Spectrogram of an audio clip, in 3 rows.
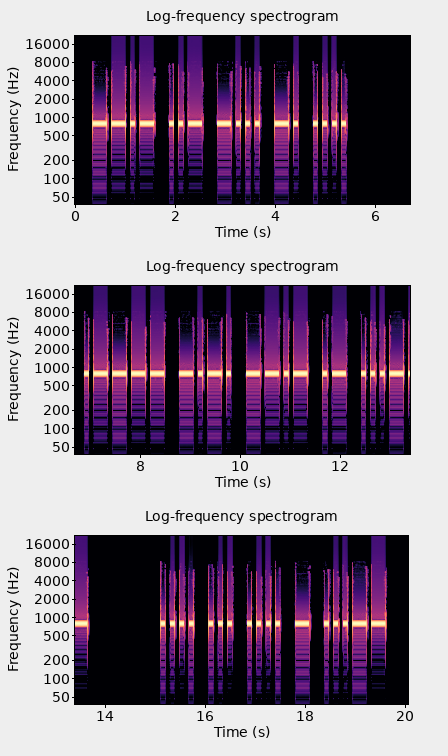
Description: Morse code, heard as a keyed tone, about 13 wpm, 800 Hz. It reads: QUBNH 1CQA3 HSHT3
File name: CW / DET / 1 6 1500C S A 12wpm 3440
